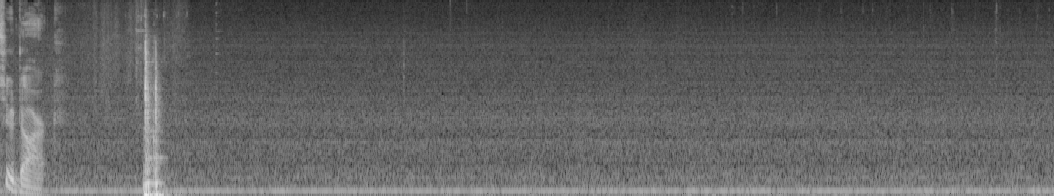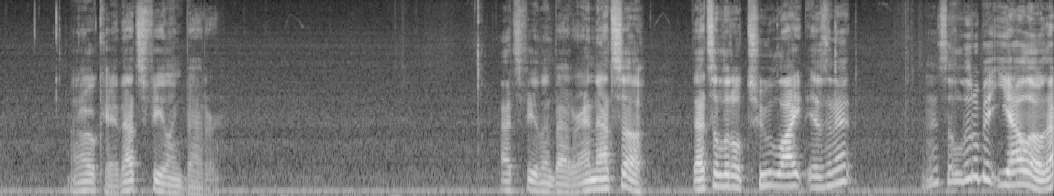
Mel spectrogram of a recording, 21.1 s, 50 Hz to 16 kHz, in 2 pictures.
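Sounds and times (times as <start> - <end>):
steady low hum: 0.0 - 21.0
sharp knock: 1.4 - 1.8.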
